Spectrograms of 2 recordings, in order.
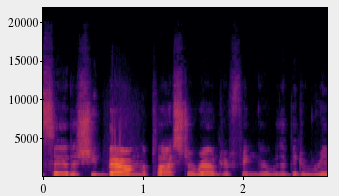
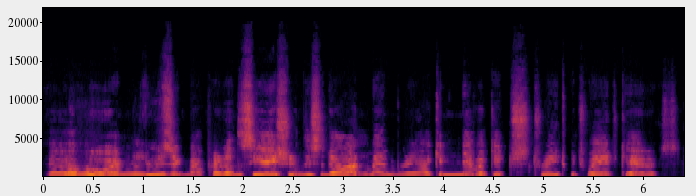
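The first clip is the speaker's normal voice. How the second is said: put-on high, fussy old queen; 13 semitones higher than usual. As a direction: talk up high like a flustered queen.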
